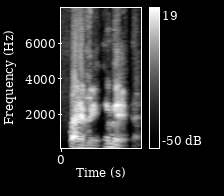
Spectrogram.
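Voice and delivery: broad London Thanet, innit; cockney Thanet innit, th as f; London accent. Shown as a demonstration. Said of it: "London accent".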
